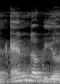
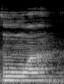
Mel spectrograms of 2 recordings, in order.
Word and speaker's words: nwa: It's akin to what you have in the English word singing and ringing. So when nwa is used to form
